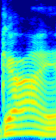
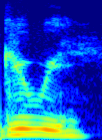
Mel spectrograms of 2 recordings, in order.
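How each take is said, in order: First: The name is said in one syllable, like 'guy'. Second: The name is said in two syllables, like 'gooey'. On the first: This is how strangers read the name. "the receptionist is going to shout "Guy," ... Because that's how it looks" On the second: This is how the parents intend the name. "They pronounce it gooey"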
